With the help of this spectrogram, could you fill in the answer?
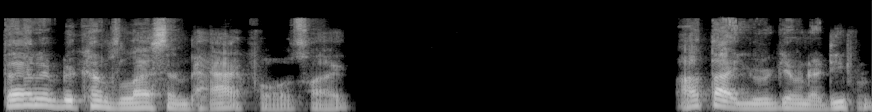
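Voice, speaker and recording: A man with an American accent talks at a very fast pace. His voice is somewhat breathy, with a dark, mellow tone. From US South. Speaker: podcast host, actor. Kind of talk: casual chat. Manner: animated.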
